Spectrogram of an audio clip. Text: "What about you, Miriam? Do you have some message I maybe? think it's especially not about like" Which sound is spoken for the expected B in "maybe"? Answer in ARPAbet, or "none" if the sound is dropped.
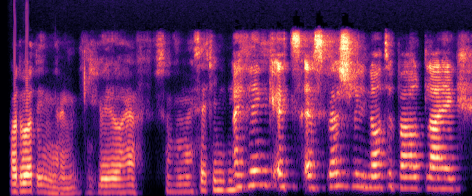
none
